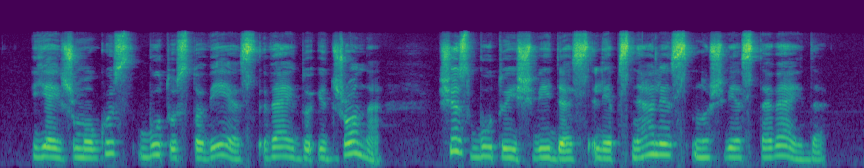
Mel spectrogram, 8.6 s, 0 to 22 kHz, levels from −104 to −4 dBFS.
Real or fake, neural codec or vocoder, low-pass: real; none; 10.8 kHz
